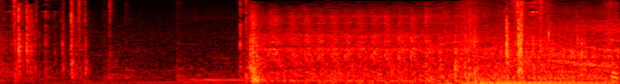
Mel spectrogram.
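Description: A car engine after a citric acid cooling-system flush cranks briefly, then catches and settles into a steady idle, preceded by a few clicks and a faint hum; no talking.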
